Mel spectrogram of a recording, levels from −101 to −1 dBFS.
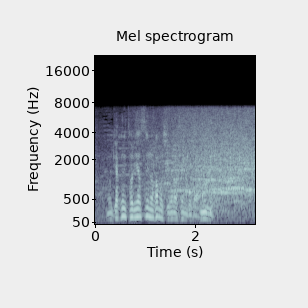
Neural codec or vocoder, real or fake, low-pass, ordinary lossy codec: none; real; 7.2 kHz; none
